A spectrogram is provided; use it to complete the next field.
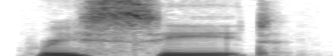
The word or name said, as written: receipt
